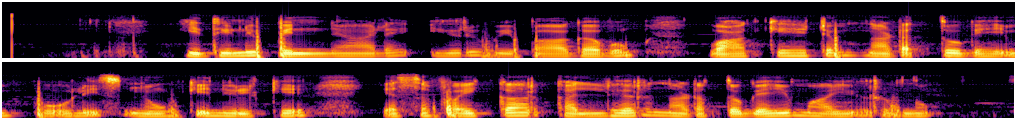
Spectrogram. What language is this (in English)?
Malayalam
